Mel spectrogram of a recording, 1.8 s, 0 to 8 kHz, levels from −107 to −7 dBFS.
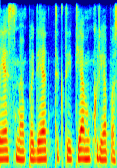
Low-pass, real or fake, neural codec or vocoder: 7.2 kHz; real; none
